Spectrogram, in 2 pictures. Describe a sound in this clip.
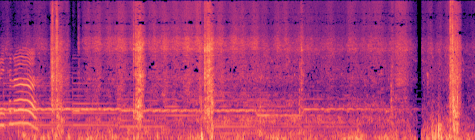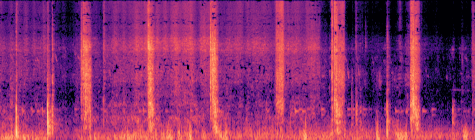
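A shovel scrapes and knocks against a concrete floor again and again.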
